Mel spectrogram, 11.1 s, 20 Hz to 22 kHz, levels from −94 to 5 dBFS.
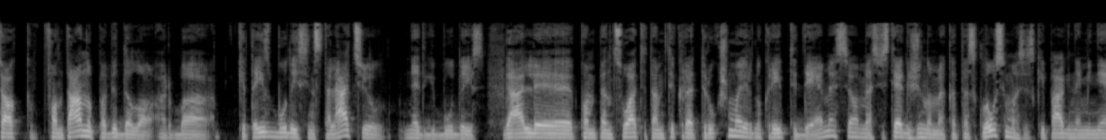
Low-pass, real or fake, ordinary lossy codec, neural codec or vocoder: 14.4 kHz; real; MP3, 48 kbps; none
